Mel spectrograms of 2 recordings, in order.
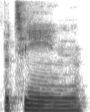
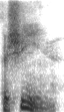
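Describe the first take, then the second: First: The middle consonant is a 't' sound. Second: The middle consonant is an 'sh' sound. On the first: The speaker calls it wrong. "it's not pronounced Patine" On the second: The speaker calls it right. "it's pronounced Pasheen"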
